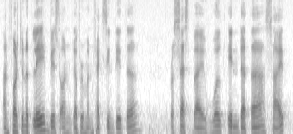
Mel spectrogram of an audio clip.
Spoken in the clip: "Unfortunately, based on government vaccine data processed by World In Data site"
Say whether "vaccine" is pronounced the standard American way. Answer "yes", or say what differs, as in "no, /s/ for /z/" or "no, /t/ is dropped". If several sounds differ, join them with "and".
no, /f/ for /v/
